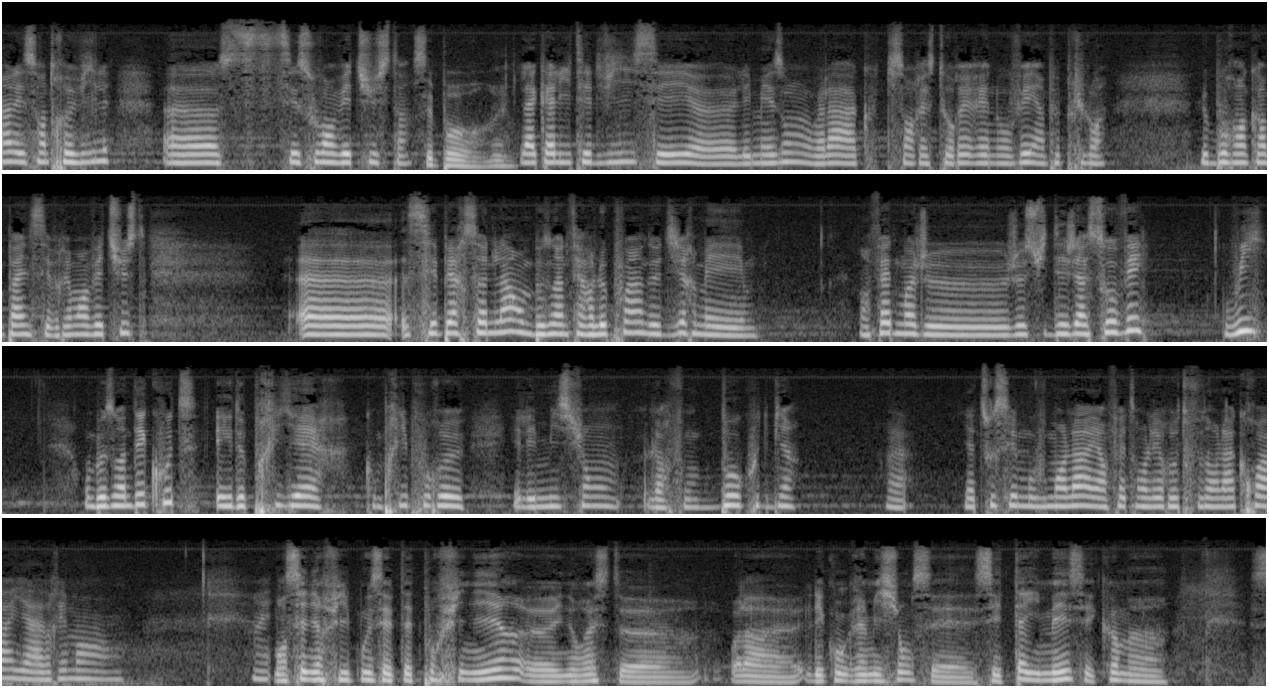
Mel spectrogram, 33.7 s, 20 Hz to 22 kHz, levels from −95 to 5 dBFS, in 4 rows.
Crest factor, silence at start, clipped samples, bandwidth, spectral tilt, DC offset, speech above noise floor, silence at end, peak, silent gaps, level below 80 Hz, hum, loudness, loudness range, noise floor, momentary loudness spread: 18 dB; 0 s; under 0.1%; 13 kHz; -6 dB/octave; under 0.1%; 32 dB; 0 s; -6 dBFS; none; -46 dBFS; none; -24 LUFS; 5 LU; -55 dBFS; 12 LU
